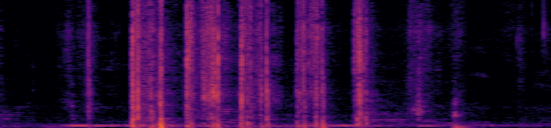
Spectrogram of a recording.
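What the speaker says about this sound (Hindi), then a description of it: "एक बार शफल कर लेते हैं कार्ड्स को" A deck of playing cards being shuffled, a quick rapid burst of crisp riffling flutters and snaps, close and clear, followed by a few softer taps as the cards settle, with no talk over it.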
